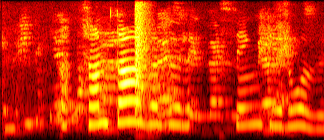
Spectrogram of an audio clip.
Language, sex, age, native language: Icelandic, female, 9, Icelandic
